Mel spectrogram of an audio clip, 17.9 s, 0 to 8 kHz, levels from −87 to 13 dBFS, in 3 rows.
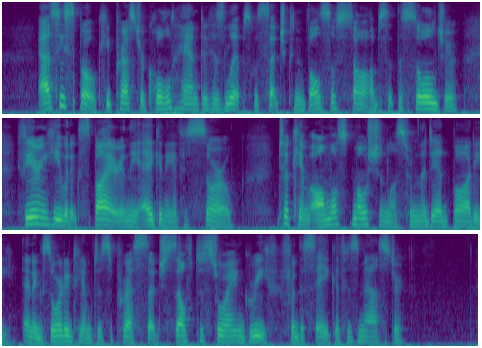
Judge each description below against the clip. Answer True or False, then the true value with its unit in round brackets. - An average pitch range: True (3.1 semitones)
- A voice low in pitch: False (145 Hz)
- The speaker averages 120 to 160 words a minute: False (170 wpm)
